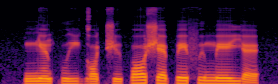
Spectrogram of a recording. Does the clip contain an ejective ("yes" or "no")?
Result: no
